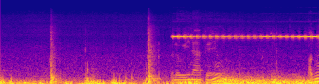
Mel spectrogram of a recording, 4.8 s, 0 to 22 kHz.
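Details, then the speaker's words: Honda PCX 160 CBS 2021 anti-theft alarm being tested for sensitivity. Thumps as the scooter is bumped or sat on, then a steady high alarm tone holds. Sensitivity is judged too high, and the owner plans to set it to level 3. "Okay, so medyo malakas na yung sensitivity niya, no?"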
